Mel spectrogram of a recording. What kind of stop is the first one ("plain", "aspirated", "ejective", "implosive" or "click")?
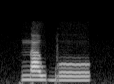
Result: plain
